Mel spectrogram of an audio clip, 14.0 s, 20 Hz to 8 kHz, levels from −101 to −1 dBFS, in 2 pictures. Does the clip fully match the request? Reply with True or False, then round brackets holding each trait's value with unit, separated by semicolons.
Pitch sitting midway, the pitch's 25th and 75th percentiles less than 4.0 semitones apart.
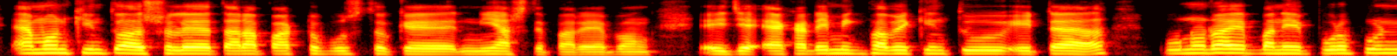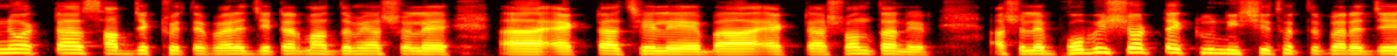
True (165 Hz; 2.8 semitones)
